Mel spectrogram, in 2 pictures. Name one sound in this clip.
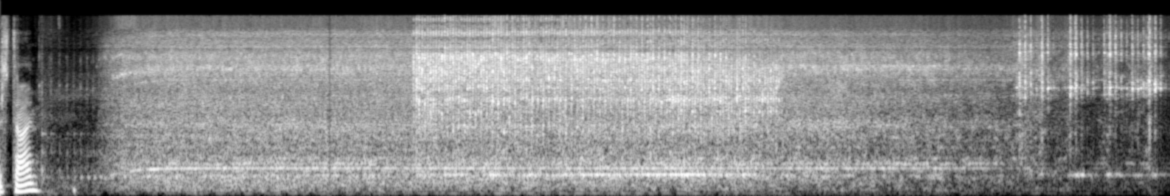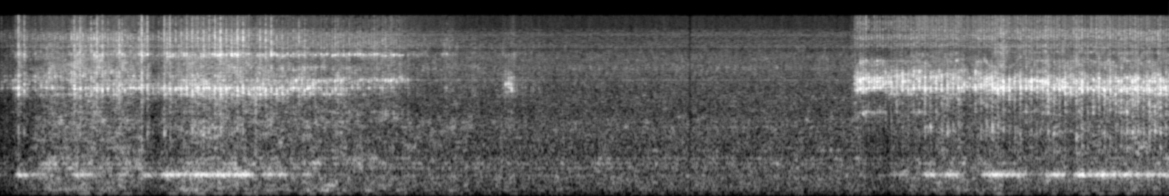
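A scroll saw buzzes steadily as its blade cuts through thin wood.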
